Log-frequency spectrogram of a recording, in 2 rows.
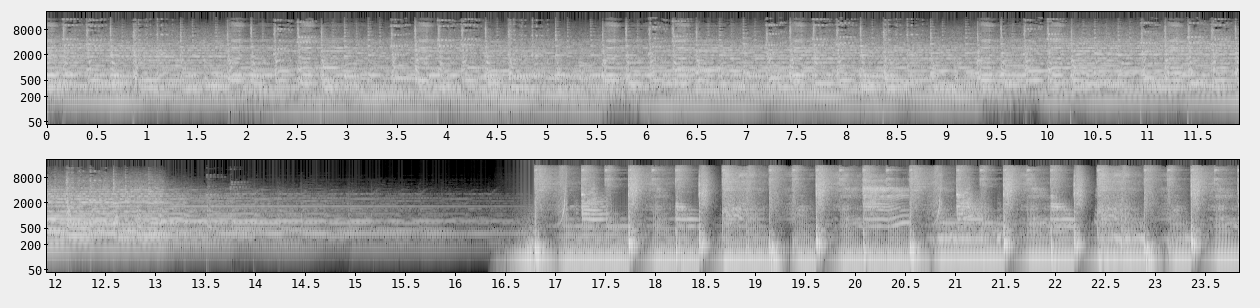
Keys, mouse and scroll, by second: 5.2 scroll down 1, 5.4-6.3 scroll up 1, 6.3-8.3 scroll down 1, 17.4 scroll up 1, 18.3-19.2 scroll up 1, 19.2 scroll down 1, 20.1 scroll up 1, 20.8 scroll down 1, 22.8 scroll up 1, 23.6 middle click.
